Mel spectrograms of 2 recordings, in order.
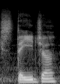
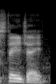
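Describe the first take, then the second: First: The name is said as one blended word. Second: The name is said as 'stage' then 'A'. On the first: This is how some other people say it. "there are people that pronounce this in different ways, like Stagia" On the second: This is the speaker's own way of saying it. "I'm pronouncing it Stage A"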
